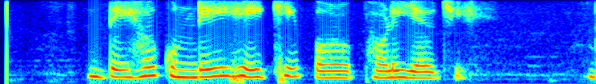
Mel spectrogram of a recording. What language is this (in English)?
Odia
